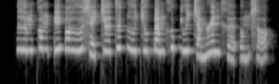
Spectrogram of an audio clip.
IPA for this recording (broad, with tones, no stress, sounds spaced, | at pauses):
ɣ ə˧ m k ɔ˧ m ʔ e˧˥ ʔ ɔ˧ ɣ o˧˥ s ɛ˨˩˦ c əː˧ t̪ əː˦˥ k̚ ɣ o˧ c o˧˥ ɓ a˧ m x o˦˥ p̚ j u˧˥ ə̯ c a˨˩˨ m ɹ ɛ˧ n x əː˨˩˨ ʔ o˨˩˦ m s ɔ˨˩˦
